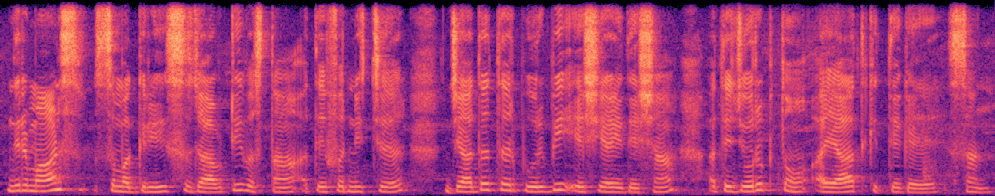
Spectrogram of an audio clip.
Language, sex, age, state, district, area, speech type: Punjabi, female, 60+, Punjab, Amritsar, urban, read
